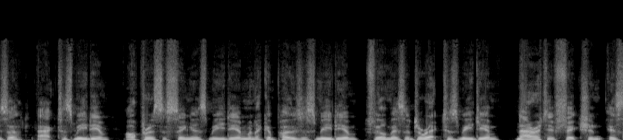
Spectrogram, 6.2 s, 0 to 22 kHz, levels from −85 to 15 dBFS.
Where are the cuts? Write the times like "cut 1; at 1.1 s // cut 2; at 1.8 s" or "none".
none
